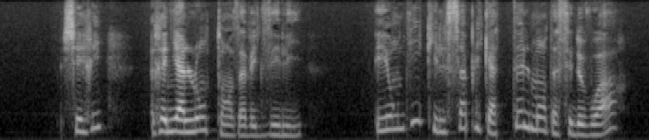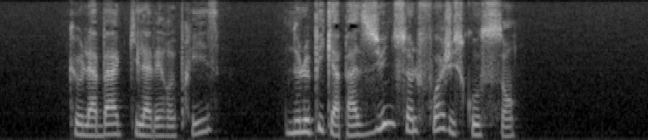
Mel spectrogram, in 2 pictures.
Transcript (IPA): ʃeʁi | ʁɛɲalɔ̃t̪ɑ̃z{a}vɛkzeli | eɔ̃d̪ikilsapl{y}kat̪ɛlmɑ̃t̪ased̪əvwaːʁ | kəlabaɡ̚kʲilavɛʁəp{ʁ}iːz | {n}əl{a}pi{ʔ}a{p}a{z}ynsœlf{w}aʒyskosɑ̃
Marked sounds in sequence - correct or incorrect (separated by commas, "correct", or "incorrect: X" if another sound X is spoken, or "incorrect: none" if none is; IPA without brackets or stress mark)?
correct, incorrect: i, incorrect: χ, correct, incorrect: ə, incorrect: k, correct, correct, correct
